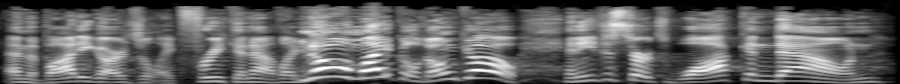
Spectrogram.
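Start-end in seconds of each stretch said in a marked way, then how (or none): 1.5-2.6 high, loud frantic cry; panicked shout. Retold or imitated. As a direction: yell in alarm to stop him. Bodyguards panicking in retold story.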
